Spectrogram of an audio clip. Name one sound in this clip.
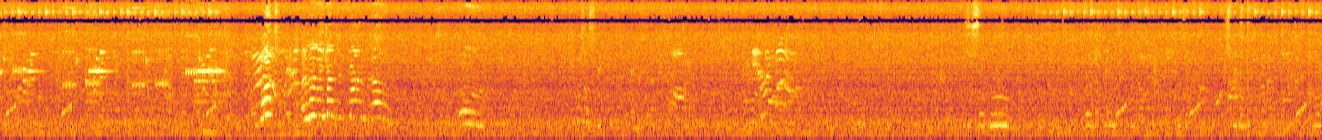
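Cheerful video game music plays from a television.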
